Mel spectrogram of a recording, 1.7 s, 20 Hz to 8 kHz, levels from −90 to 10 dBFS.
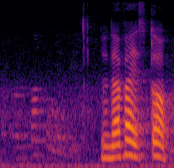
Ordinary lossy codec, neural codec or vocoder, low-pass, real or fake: none; none; none; real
